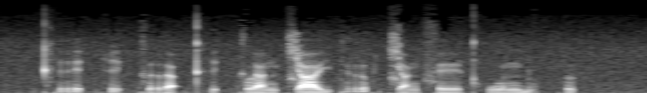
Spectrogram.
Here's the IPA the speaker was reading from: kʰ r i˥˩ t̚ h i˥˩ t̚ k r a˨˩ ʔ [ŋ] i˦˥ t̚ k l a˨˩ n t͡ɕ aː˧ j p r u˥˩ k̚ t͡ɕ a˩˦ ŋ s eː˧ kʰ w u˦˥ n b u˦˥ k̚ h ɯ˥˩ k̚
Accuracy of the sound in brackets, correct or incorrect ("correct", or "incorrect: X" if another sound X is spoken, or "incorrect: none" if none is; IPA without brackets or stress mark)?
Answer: incorrect: kʰ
